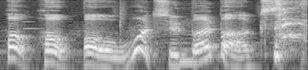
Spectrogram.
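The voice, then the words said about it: Santa Claus voice. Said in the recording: “Maybe say it like Santa Claus.”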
